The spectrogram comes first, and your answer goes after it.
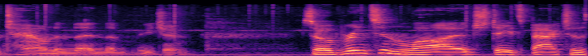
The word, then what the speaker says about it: Brinton: And for anyone who might be curious, it's not actually spelled Britain. It's Brinton. So Brinton is probably the proper pronunciation, but I'm probably not going to be able to stick to that.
